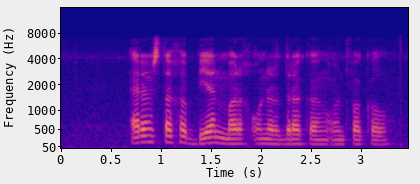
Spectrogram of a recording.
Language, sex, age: Afrikaans, male, 19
